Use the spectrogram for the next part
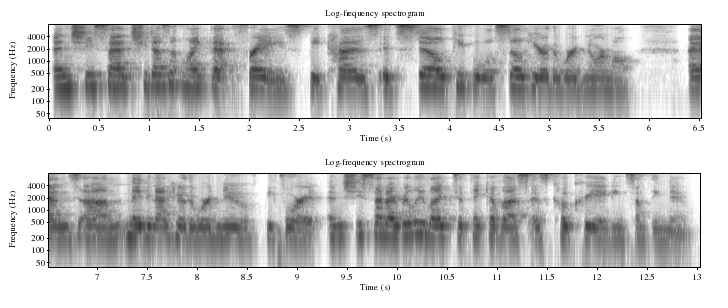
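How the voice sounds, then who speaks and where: A woman's voice: mid-range voice, level tone, a little slow. A woman minister speaking on an online panel over a video call, earnest and reflective, often restarting her phrases. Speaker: conference minister. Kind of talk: panel discussion remarks.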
